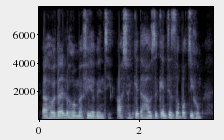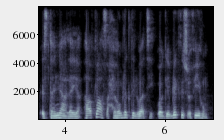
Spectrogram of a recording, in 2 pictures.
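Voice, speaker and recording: A woman's voice: rumbling low, fairly even intonation, racing, dark tone, pitched below the performer's own voice. A woman voicing a commanding older father who is a judge, with an Egyptian Arabic accent. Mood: kindly. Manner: commanding, gruff.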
